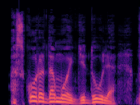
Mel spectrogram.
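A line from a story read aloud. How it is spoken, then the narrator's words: Pleading. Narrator (Russian): взмолилась Софи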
